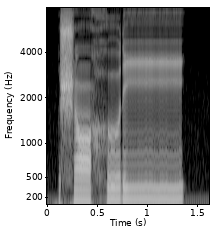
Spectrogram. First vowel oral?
no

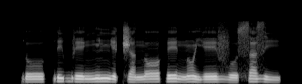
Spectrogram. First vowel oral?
yes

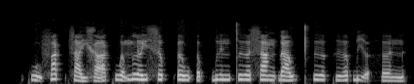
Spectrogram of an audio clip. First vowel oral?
yes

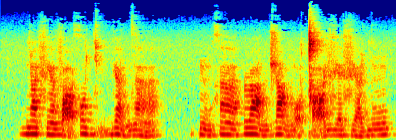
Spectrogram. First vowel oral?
no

